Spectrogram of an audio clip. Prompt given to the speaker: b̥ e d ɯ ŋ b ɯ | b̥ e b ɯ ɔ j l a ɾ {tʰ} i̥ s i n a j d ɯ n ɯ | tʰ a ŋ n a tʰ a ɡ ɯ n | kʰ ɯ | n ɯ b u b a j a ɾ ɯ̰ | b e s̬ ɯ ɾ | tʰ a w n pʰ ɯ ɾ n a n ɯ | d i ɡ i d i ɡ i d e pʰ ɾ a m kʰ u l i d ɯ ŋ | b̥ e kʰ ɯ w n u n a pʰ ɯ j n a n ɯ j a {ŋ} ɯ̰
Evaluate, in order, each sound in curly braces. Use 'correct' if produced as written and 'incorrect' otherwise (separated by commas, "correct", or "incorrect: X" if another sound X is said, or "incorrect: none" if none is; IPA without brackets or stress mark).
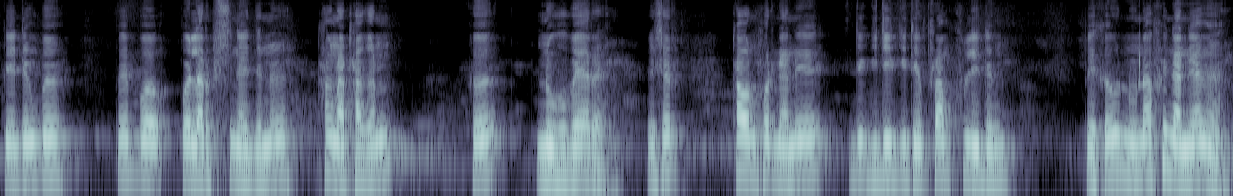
incorrect: pʰ, correct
